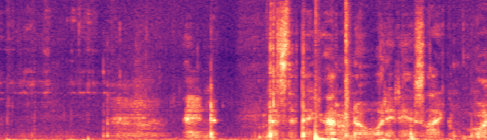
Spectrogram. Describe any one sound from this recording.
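A young man speaks softly close to a microphone.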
